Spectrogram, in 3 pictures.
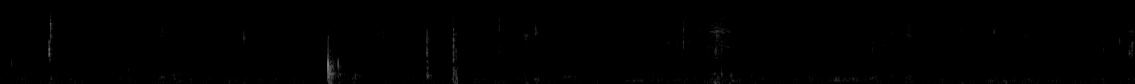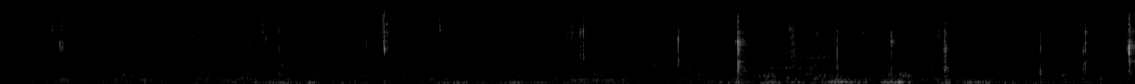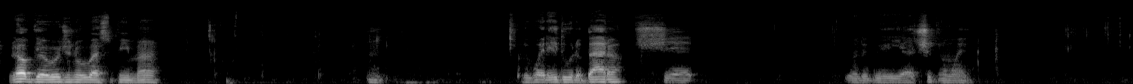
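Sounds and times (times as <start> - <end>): chewing and biting: 0.0 - 22.8, 24.3 - 27.9, 32.5 - 34.0.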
